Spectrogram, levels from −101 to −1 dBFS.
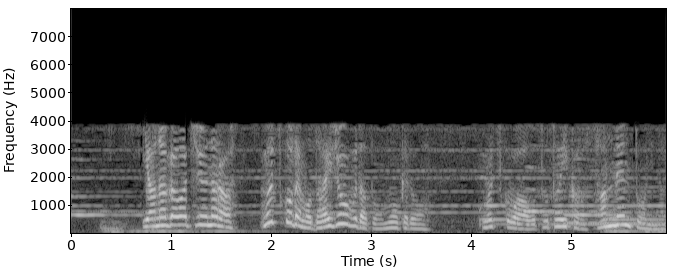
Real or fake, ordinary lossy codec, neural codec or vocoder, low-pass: real; AAC, 16 kbps; none; 7.2 kHz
